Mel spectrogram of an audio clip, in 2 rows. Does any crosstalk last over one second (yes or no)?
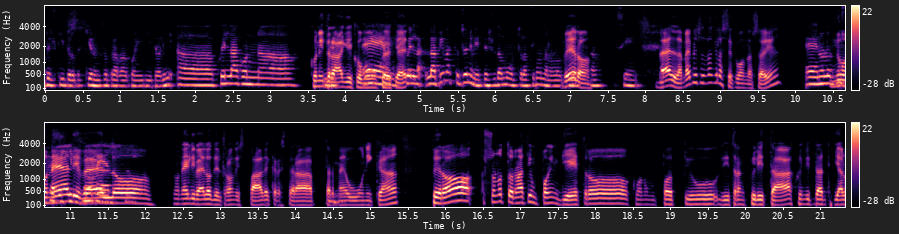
yes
